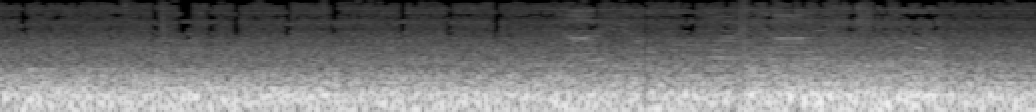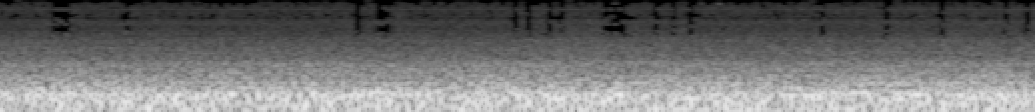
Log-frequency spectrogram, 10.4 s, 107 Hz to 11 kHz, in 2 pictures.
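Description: Airliner cabin noise inside an Airbus A350-900: a steady low rumble of engines and air flow that holds even throughout.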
